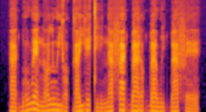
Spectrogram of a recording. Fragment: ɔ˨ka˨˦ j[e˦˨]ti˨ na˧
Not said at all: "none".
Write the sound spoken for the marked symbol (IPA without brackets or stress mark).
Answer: e˦˨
